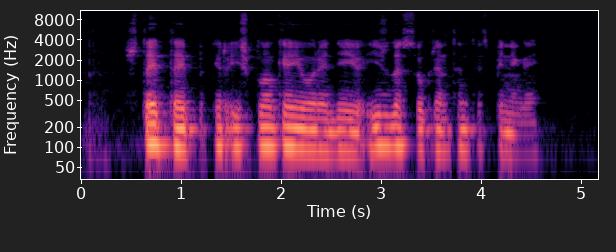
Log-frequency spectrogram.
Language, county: Lithuanian, Vilnius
